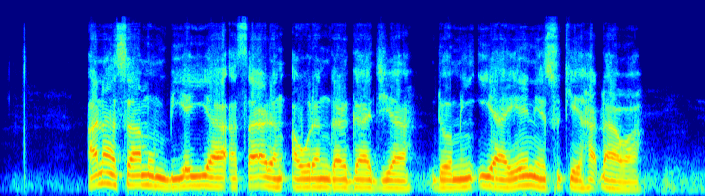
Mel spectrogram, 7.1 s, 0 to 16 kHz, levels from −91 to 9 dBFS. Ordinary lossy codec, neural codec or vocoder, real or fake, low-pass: Opus, 32 kbps; vocoder, 24 kHz, 100 mel bands, Vocos; fake; 10.8 kHz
